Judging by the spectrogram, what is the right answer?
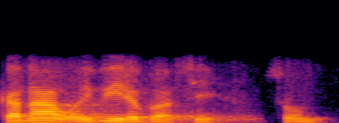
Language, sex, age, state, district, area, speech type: Manipuri, male, 45-60, Manipur, Churachandpur, urban, conversation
